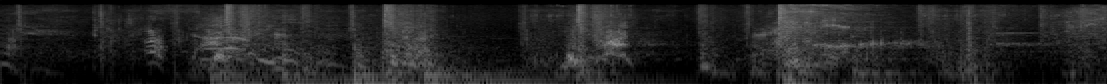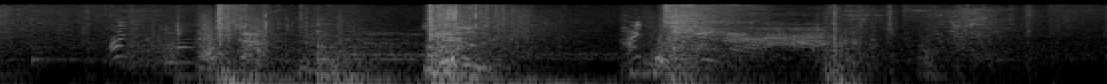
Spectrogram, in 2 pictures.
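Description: A wooden staff whooshes through the air in quick swings.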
